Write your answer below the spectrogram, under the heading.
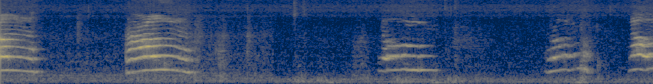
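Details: Cats meowing loudly: drawn-out, wavering meows of about half a second to a second, rising then falling in pitch, four calls spaced a few seconds apart in a quiet room with a faint low hum.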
